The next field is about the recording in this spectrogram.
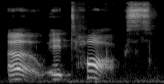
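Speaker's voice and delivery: drawn out slowly, lightly voiced boy; slow deadpan kid voice. Small boy marvelling at the big kid, said slowly. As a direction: let each word hang, mock amazed. Freak's first words to narrator.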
